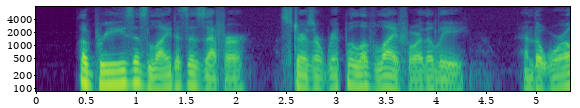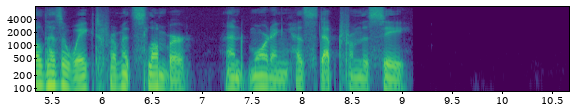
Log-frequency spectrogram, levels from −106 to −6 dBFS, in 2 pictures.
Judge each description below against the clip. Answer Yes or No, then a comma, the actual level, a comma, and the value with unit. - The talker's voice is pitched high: No, very low, 95 Hz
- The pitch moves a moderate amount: Yes, average, 4.0 semitones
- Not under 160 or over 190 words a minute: Yes, average, 170 wpm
